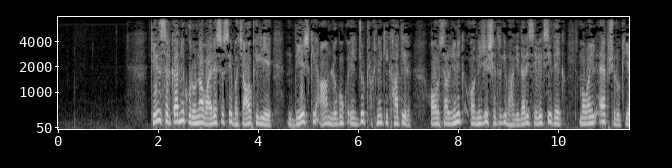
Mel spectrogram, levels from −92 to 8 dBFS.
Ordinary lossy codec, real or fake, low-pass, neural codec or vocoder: none; real; 7.2 kHz; none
